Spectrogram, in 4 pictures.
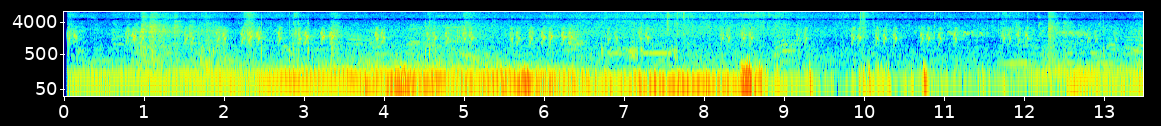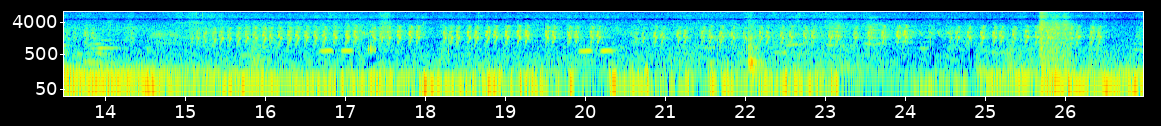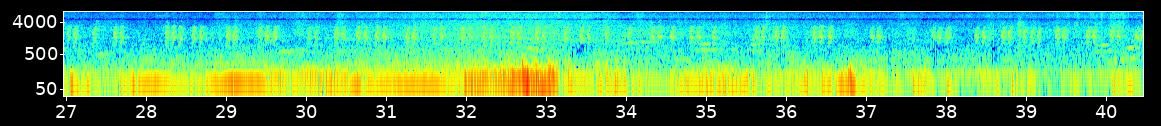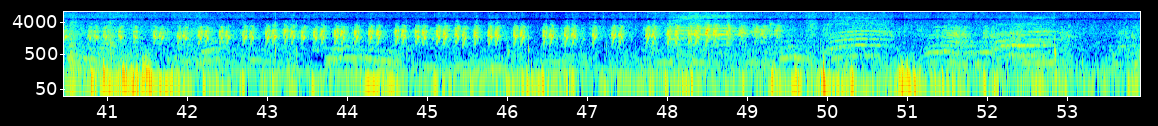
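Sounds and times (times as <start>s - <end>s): high bird chirps: 0.0s - 50.6s
low rumble on microphone: 28.9s - 39.2s.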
